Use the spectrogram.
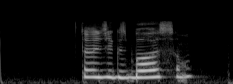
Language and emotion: Russian, sad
